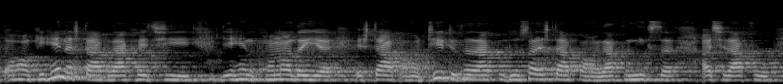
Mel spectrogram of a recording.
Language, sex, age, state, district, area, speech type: Maithili, female, 60+, Bihar, Saharsa, rural, spontaneous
